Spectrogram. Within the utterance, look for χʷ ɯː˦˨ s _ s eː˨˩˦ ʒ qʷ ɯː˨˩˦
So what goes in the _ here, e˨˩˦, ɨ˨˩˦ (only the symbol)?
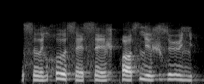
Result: e˨˩˦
